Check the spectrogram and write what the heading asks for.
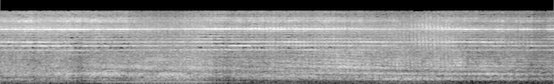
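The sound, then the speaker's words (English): A helicopter powers up and sets off, its loud, steady engine roar and whirring blades stirring rushing rotor wash and wind, with a high turbine whine running throughout and no voices. “And I watched as the blades began to whir and the wind blew up and they blew the tears off my face as the helicopter set off to the place I wanted to go.”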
